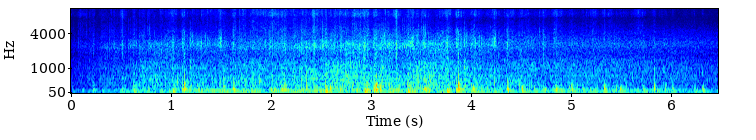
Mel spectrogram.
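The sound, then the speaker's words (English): Three horses' hooves clip-clop steadily on a hard road to London as three guards ride, a busy overlapping rhythm at a brisk pace, with a soft hiss of background noise and no talking. “The three guards jump on their horses and start on the road to London.”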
